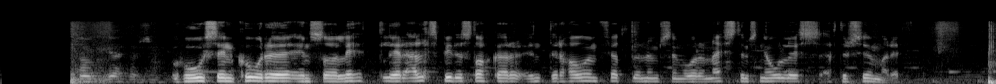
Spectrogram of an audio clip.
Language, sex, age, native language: Icelandic, male, 18-19, Icelandic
